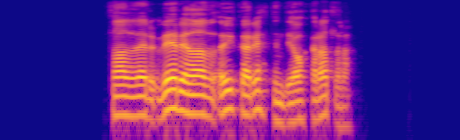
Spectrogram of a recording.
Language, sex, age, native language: Icelandic, male, 40-49, Icelandic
